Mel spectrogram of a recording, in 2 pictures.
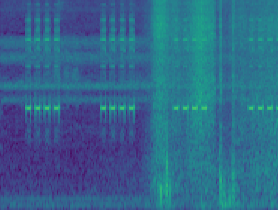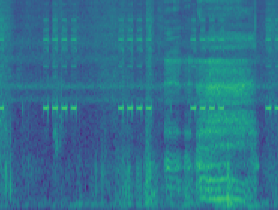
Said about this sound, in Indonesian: Alarm dari telepon genggamku berteriak. Terus terang, sengaja aku buat seperti itu agar aku jengkel.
